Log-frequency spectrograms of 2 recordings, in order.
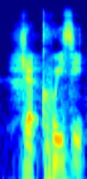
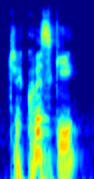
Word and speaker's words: Jaquiski: Jaquisi Tartt. – Jaquiski? – Nope. That second K is silent. There's only one K.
